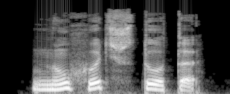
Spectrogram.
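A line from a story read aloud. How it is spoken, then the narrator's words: Mutter. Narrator (Russian): пробурчал друг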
